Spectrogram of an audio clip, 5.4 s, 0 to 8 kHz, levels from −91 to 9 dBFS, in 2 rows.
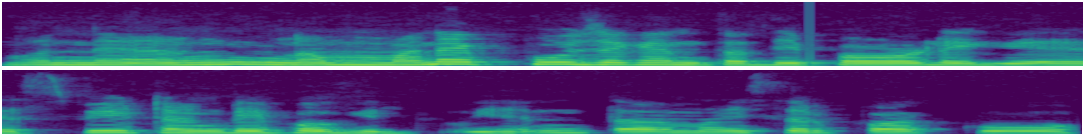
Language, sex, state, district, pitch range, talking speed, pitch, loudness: Kannada, female, Karnataka, Shimoga, 210-225 Hz, 135 wpm, 220 Hz, -14 LUFS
